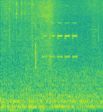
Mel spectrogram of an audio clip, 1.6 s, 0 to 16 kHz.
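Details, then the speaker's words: Fleet vehicle on the highway fitted with a GO5 Compact GPS unit: a quick run of short, high in-cab beeps over steady road rumble, triggered by taking a corner too heavily as a harsh cornering alert. "so all I have to do is corner too heavily it's now going to register and you're going to hear the beep beep beep in the cab telling the driver that he is pushing the vehicle around the corner too heavily"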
